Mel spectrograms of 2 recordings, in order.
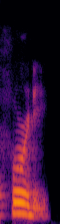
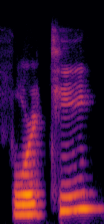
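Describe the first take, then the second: First: The t sound is dropped, focusing on the r. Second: The t sound is pronounced clearly and crisply.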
